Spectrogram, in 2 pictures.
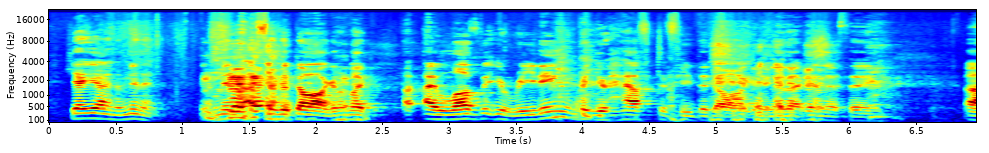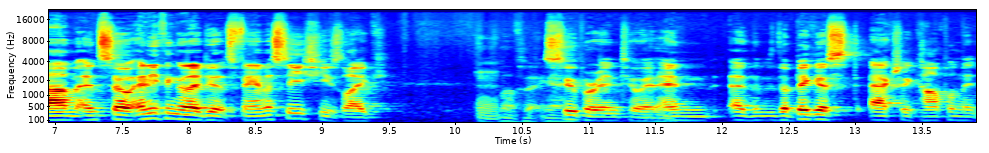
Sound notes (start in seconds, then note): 6.4 laughing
